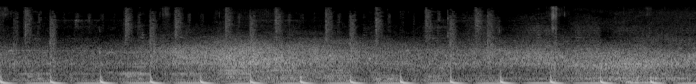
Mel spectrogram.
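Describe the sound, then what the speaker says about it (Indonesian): Steady stream of cars passing on a busy street in Japan near a Shinkansen line, each vehicle rising and fading in a regular run of swishes over a constant traffic rumble. "banyak mobil."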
